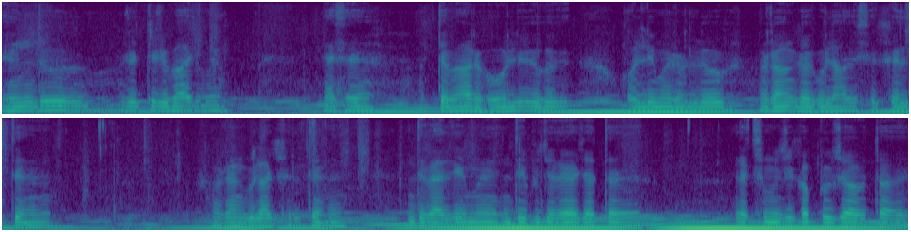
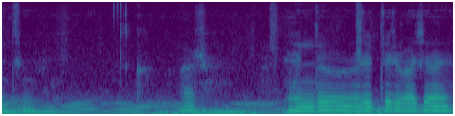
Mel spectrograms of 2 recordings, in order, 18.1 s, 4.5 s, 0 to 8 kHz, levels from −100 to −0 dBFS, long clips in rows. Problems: low volume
